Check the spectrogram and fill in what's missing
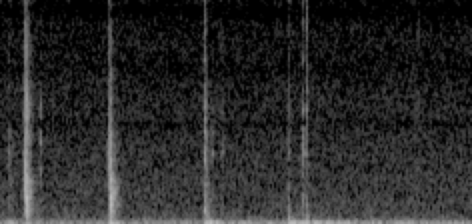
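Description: A metal seafood pick scrapes and pries loose plaster chunks around a figure buried in a solid white plaster dig block, which lies flat and is held steady by one hand. The scratching and chipping produce a few sharp, bright, irregular ticks over a quiet low rumble, followed by softer scraping.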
